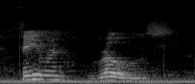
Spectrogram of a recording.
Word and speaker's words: Fallen Rose: Fallen Rose, or as he pronounces it, Phelan Rose, is a new What If YouTube channel that my fan slash best friend his name is Braylon.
